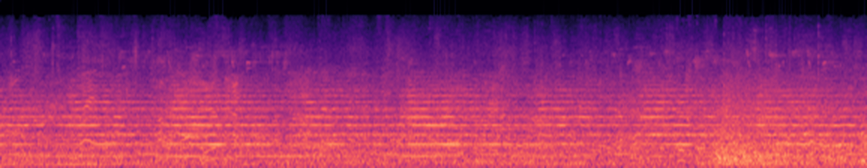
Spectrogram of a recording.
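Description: Church bells of Barcelona Cathedral ringing, their long tones overlapping and hanging in the air.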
